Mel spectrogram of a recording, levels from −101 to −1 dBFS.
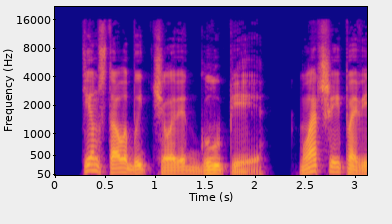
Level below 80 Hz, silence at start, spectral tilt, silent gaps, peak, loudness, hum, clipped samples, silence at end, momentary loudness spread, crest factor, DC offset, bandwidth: -38 dBFS; 0.3 s; -5.5 dB/octave; 2.20-2.34 s; -4 dBFS; -22 LUFS; none; under 0.1%; 0 s; 9 LU; 20 dB; under 0.1%; 16 kHz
